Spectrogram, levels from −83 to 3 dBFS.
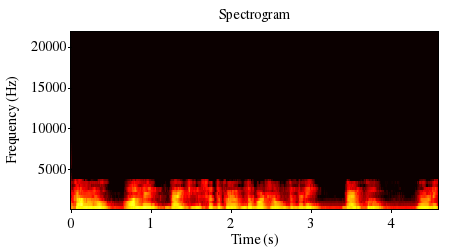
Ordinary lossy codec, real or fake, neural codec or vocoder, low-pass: none; real; none; 3.6 kHz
